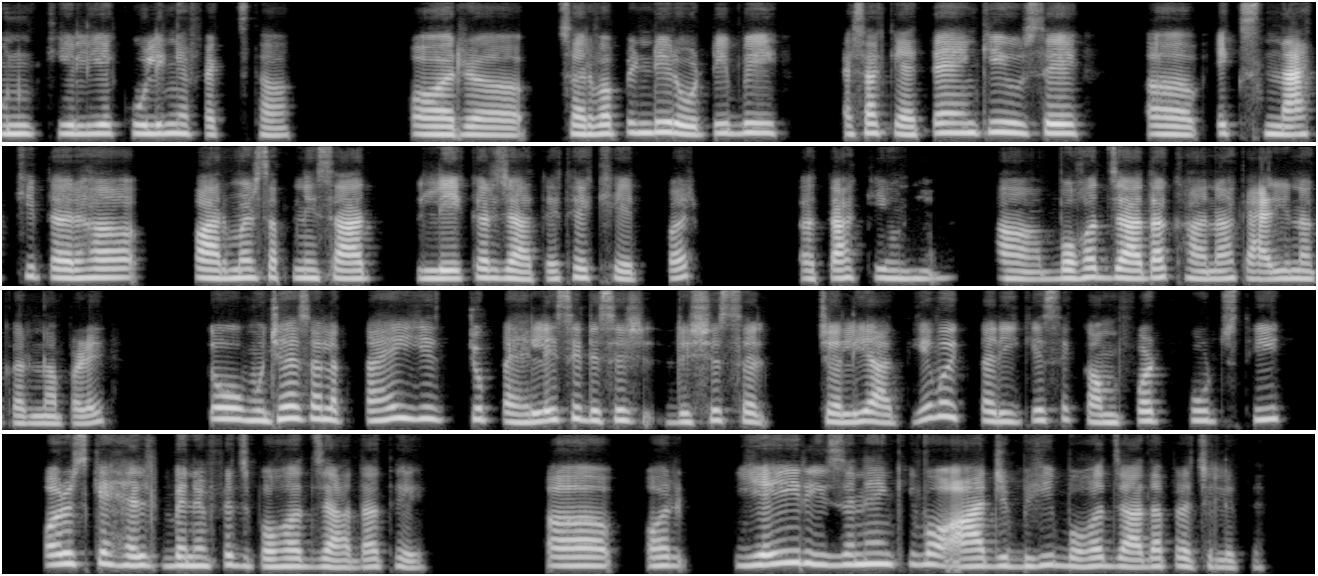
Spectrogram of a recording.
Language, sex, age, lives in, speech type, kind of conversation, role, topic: Hindi, female, 25-29, India, conversation, podcast, guest, Tumhari khandani khaane ki kaunsi dish tumhe sabse zyada yaad hai?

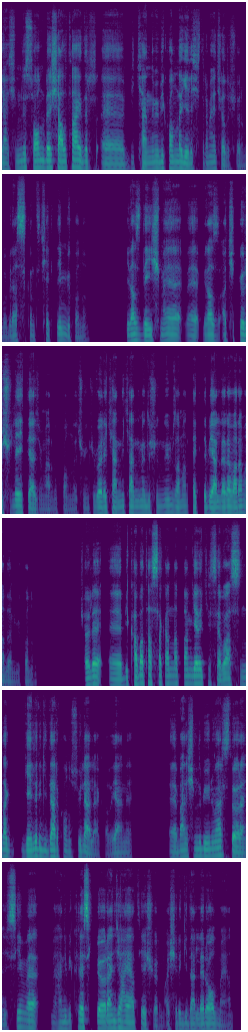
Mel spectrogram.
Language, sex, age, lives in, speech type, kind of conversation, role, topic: Turkish, male, 20-24, Poland, conversation, advice, user, Anlık keyiflerimle uzun vadeli birikim hedeflerim arasında nasıl denge kurabilirim?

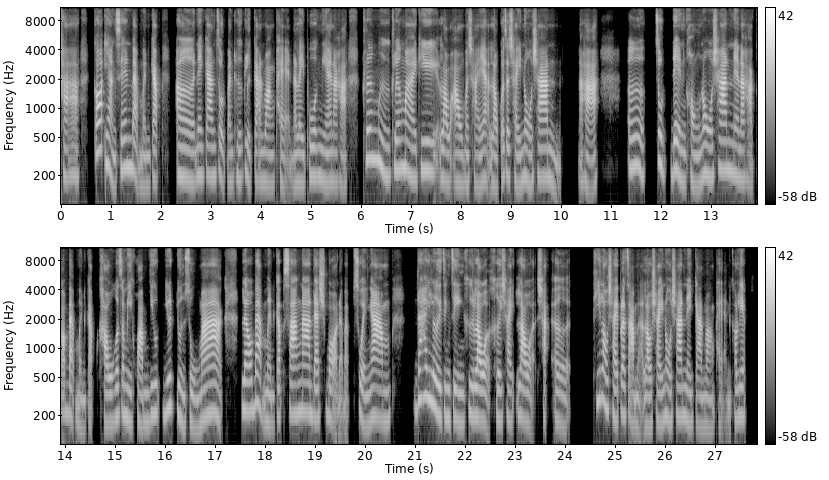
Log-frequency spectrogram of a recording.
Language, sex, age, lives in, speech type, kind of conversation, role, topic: Thai, female, 40-44, Thailand, conversation, podcast, guest, ตอนเช้าคุณใช้อะไรช่วยวางแผนวันทำงานบ้าง?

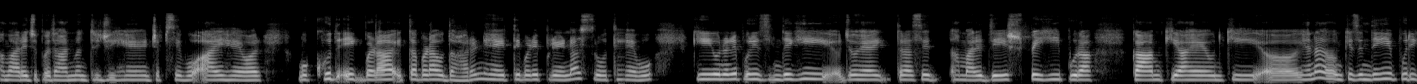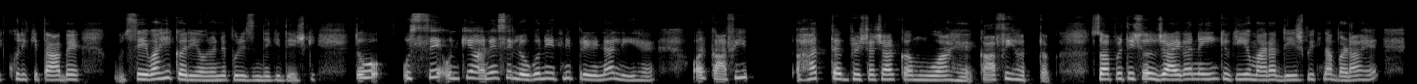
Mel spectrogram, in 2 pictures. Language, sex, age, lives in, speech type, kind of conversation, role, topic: Hindi, female, 40-44, United States, conversation, unstructured, none, क्या आपको लगता है कि भ्रष्टाचार देश की प्रगति में बाधा डालता है?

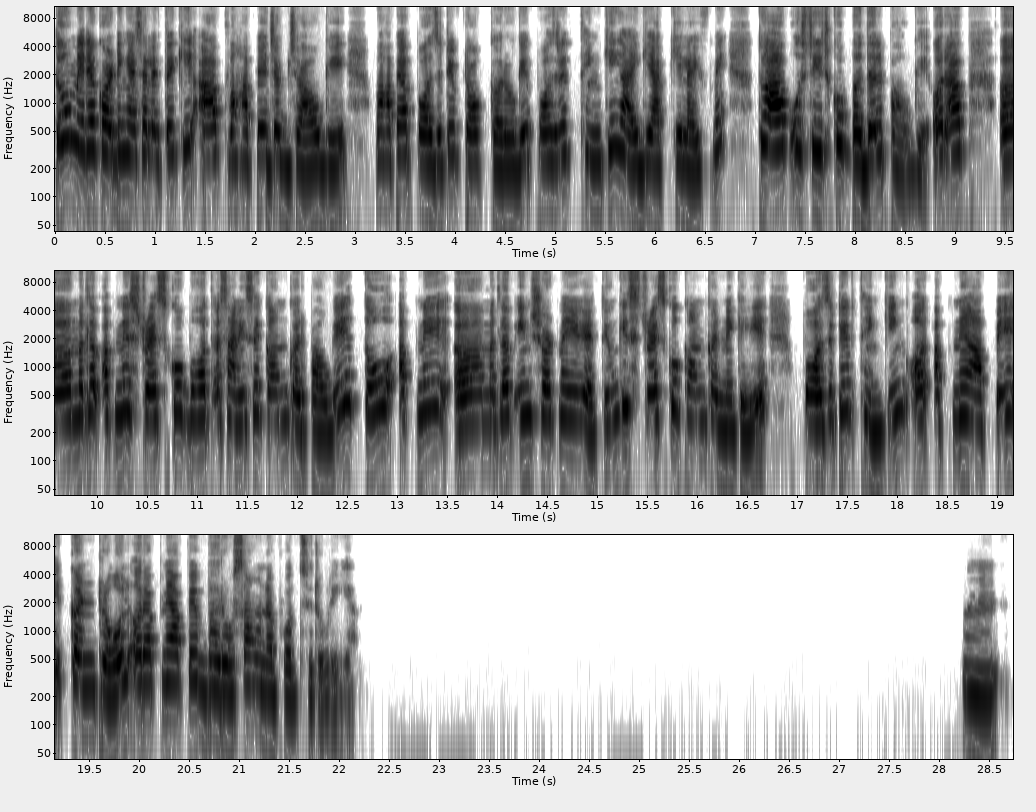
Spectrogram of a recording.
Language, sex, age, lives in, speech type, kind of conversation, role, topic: Hindi, female, 20-24, India, conversation, podcast, guest, Jab stress hota hai, tum nature se kaise connect karte ho?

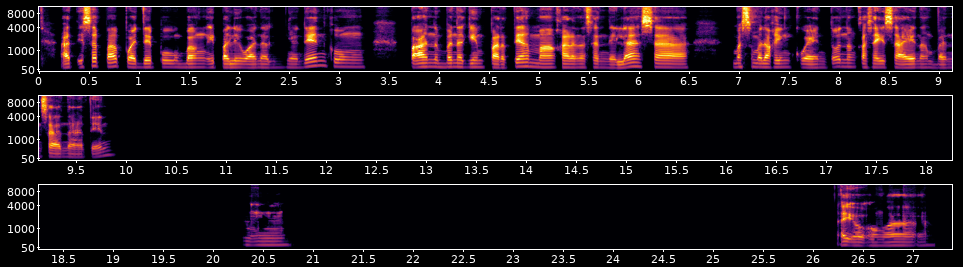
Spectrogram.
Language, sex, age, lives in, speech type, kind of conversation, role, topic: Filipino, male, 25-29, Philippines, read, expert-assistant, asker, Bakit mahalaga ang pag-aaral ng kasaysayan?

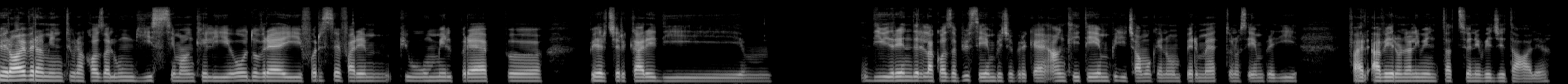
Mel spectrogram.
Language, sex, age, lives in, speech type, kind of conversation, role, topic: Italian, female, 20-24, Italy, conversation, advice, user, Come posso rendere più consapevole il mio consumo quotidiano?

